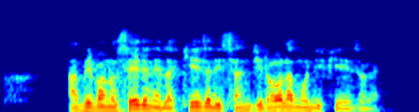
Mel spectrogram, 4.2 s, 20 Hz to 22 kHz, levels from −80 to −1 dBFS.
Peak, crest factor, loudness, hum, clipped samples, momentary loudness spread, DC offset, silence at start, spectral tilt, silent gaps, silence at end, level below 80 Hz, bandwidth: -2 dBFS; 16 dB; -19 LUFS; none; under 0.1%; 15 LU; under 0.1%; 0.7 s; -9 dB/octave; none; 0.45 s; -46 dBFS; 7 kHz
